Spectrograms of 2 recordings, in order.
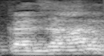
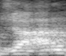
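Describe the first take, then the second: First: The word begins with a K sound. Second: The word begins with a Z sound. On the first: The speaker calls it wrong. "इसको कजार नहीं बोलते हैं" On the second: The speaker calls it right. "इसको जार बोला जाता है"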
